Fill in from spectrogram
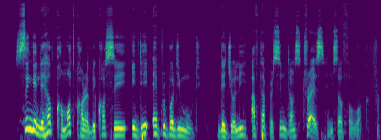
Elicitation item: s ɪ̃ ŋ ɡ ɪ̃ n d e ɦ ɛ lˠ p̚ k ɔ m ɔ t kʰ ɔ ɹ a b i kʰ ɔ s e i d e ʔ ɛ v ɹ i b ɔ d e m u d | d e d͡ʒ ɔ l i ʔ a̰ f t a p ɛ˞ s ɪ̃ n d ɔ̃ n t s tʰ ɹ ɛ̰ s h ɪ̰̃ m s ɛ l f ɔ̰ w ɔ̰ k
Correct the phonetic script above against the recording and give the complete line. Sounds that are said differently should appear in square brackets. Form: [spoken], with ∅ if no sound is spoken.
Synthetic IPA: s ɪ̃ ŋ ɡ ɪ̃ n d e ɦ ɛ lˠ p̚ [kʰ] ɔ m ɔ t kʰ ɔ ɹ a b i kʰ ɔ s e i d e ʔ ɛ v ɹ i b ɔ d [i] m u d | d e d͡ʒ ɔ l i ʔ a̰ f t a p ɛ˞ s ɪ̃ n d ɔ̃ n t s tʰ ɹ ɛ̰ s h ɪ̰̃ m s ɛ l f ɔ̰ w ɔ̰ k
